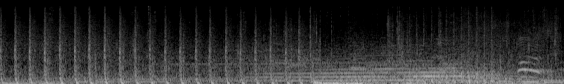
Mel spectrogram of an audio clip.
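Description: In the Call of Duty: WWII video game, a fighter plane makes a strafing run on a flak tower. Loud, rapid automatic gunfire rattles for about three seconds, then gives way to a heavy roaring rumble with faint whistling tones.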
